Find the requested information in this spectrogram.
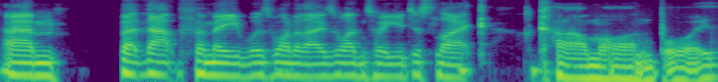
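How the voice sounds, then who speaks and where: An ordinary speaking voice from a man, medium in pitch, at a fairly slow pace, on a very clean recording with a silent background. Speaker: football podcast co-host. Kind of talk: casual football chat.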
